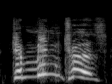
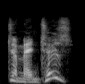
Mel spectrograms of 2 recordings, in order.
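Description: First: DEMENTORS cried high and loud, falling; furious cry. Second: Rising, disbelieving question; aghast. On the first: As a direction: hurl out the word as an accusation. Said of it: "cried Missus Figg". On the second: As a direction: echo the word in shocked disbelief. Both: A narrator's reading.

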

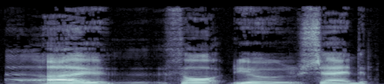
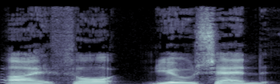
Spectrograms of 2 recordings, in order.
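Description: First: Very slow, dull bear; slow, puzzled. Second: Slow puzzled. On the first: Acted. Bear questioning the ape, very slow. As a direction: drag each word like a slow bear. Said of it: "slow, puzzled voice". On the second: A narrator's reading. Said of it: "began the bear".

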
